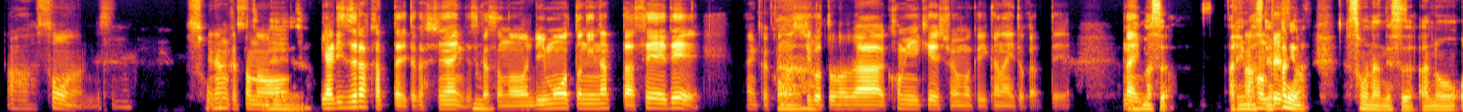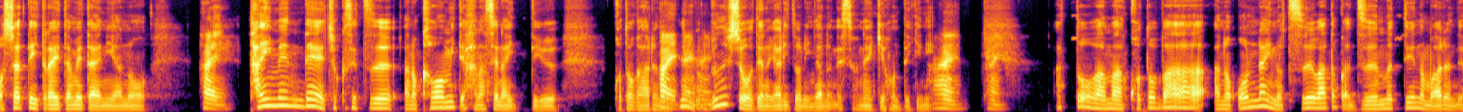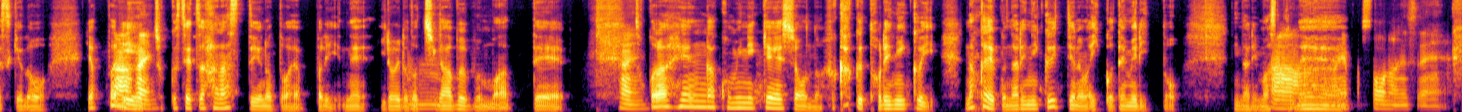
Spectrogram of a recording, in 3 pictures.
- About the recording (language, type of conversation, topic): Japanese, podcast, 理想の働き方とは、どのような働き方だと思いますか？
- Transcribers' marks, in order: other background noise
